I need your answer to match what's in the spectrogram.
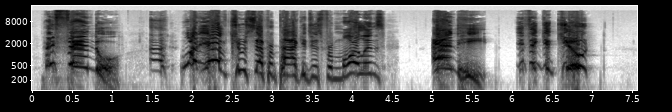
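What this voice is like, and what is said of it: Yelling, loud shouted voice. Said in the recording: “why am I yelling”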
